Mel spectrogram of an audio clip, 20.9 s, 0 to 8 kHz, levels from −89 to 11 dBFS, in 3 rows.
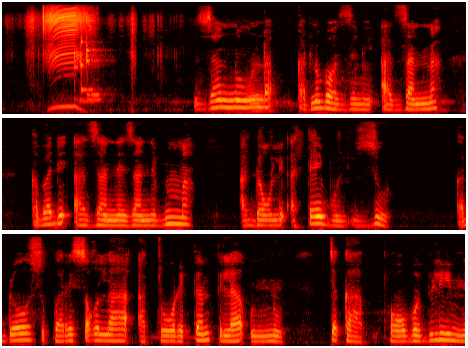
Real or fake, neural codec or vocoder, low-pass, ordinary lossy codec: real; none; 7.2 kHz; MP3, 64 kbps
